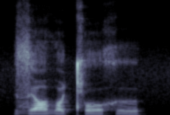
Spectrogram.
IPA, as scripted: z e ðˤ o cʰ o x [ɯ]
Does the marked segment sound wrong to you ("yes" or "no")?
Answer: no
